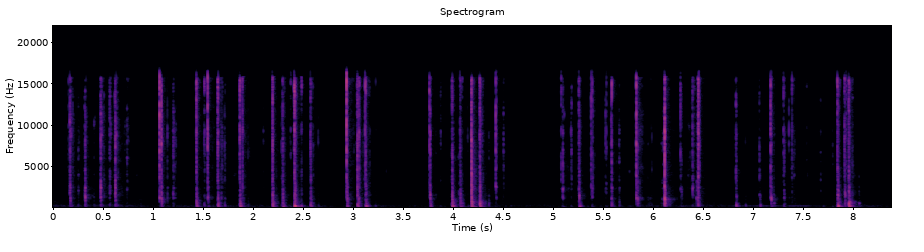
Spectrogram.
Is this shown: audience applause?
no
